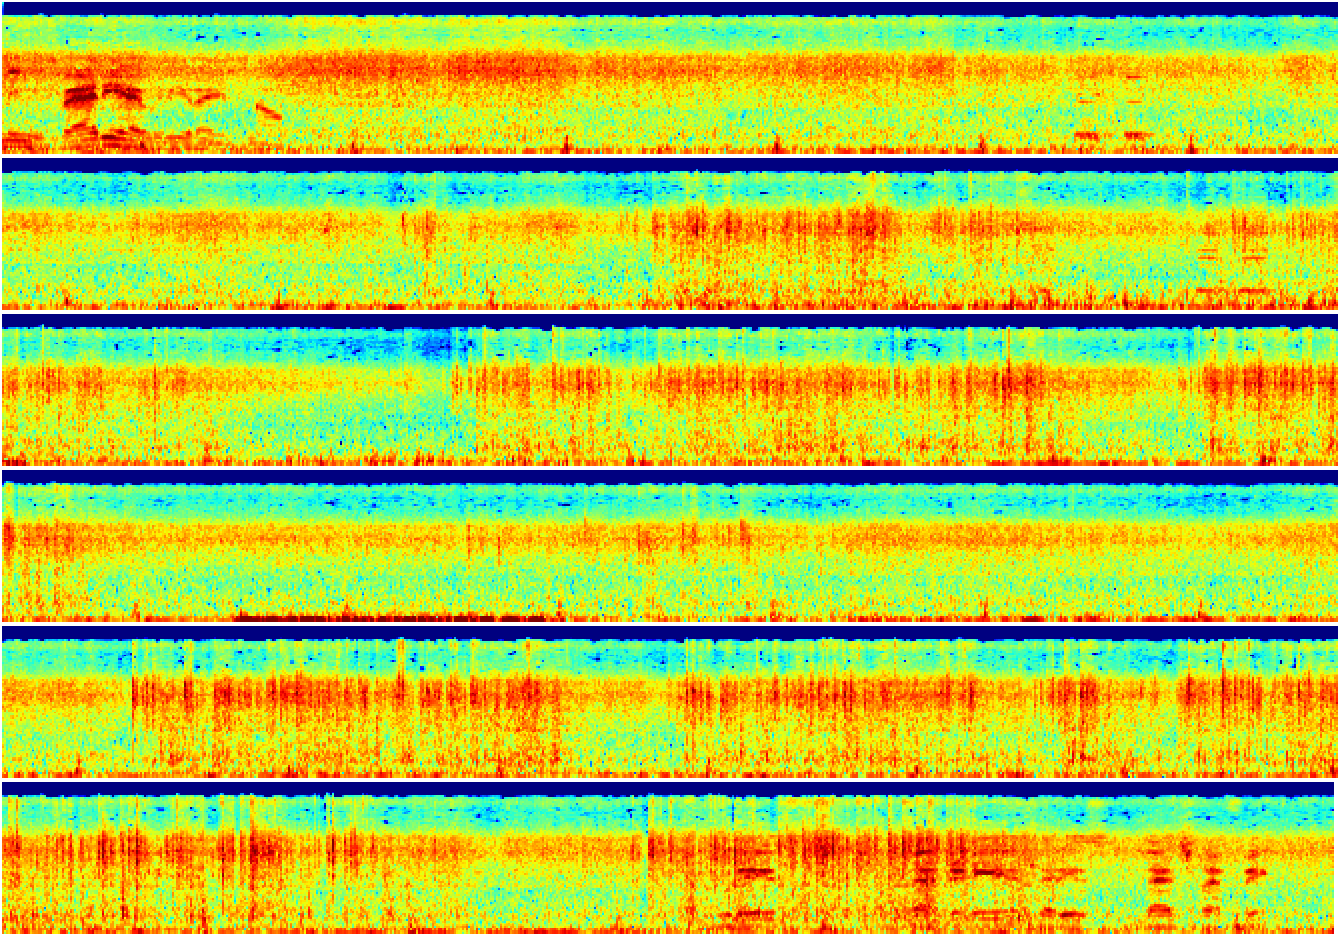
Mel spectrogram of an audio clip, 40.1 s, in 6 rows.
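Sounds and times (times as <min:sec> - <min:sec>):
heavy rain on car roof: 0:00.0 - 0:40.0
low rumble: 0:20.5 - 0:27.3.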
